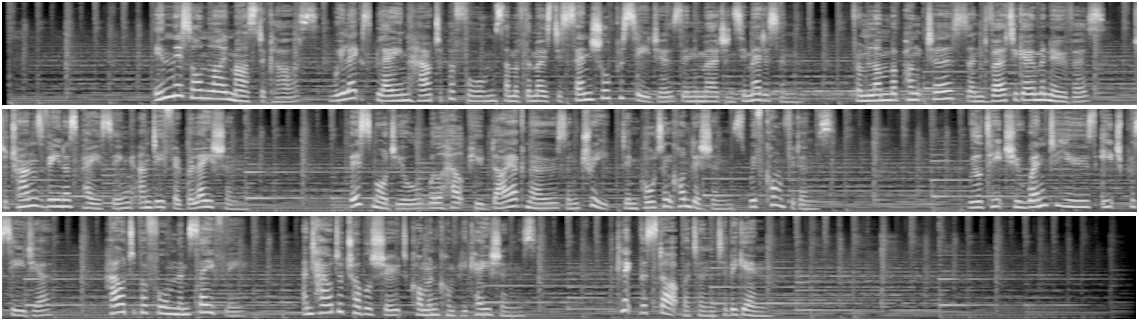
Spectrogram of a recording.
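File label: Medical E-learning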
